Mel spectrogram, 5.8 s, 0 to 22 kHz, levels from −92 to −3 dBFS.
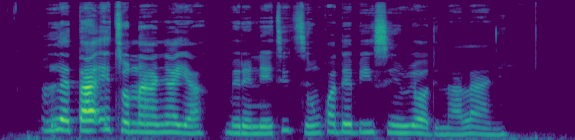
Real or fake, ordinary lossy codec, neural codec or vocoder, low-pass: fake; none; vocoder, 48 kHz, 128 mel bands, Vocos; none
